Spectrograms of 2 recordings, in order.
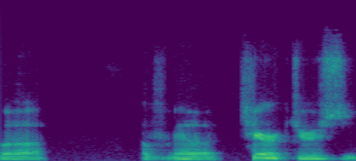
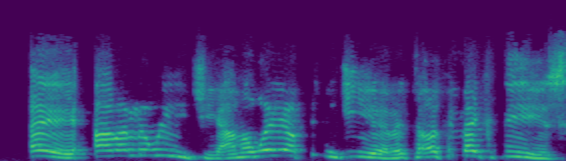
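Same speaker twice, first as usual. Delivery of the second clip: put-on little buzzing bee voice, higher. Showing the voice of a minor bumblebee character: Luigi the bumblebee voice. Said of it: "a little bee buzzing kinda thing".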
